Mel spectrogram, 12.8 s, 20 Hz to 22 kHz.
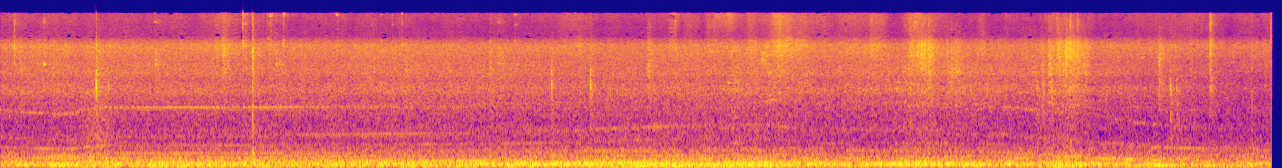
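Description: Stagecoach bus 21257 under way, heard from inside the cabin: a steady low rumble of engine and road, with faint whines that drift up and down in pitch and a few light knocks.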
